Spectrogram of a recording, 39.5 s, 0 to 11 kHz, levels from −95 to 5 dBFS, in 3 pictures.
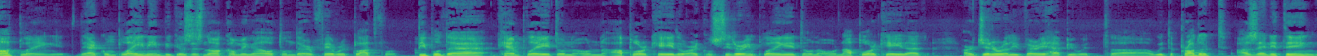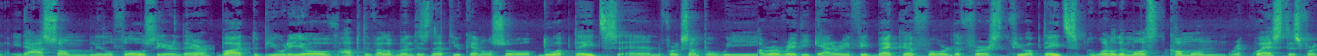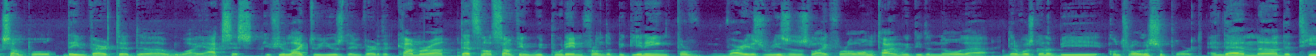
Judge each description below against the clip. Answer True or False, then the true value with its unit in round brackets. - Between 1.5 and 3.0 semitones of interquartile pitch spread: True (2.6 semitones)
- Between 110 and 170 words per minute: False (200 wpm)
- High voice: False (100 Hz)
